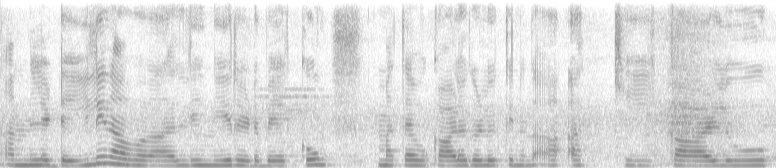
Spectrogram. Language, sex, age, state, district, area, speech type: Kannada, female, 18-30, Karnataka, Chikkamagaluru, rural, spontaneous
